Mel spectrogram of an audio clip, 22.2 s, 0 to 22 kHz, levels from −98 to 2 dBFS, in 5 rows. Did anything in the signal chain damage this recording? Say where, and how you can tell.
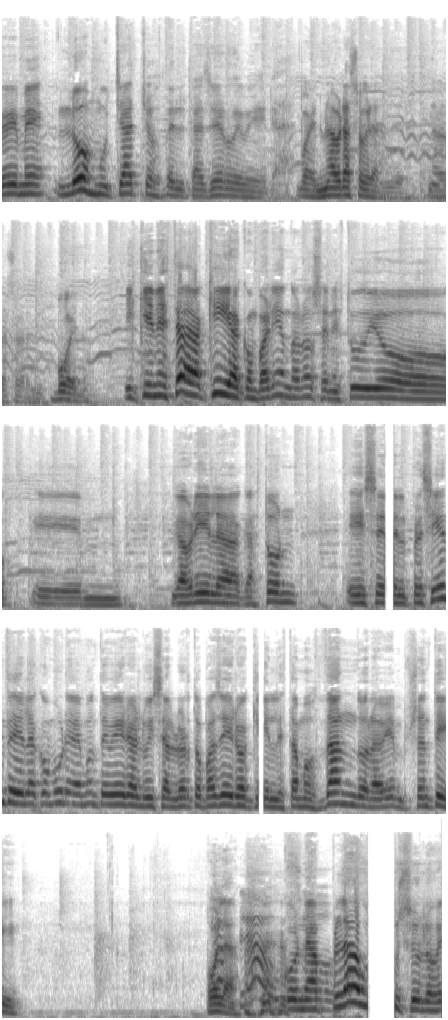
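Yes. The damage happened in playback over the wireless link, most likely a Bluetooth stall: interference delayed packets, the headphones' buffer ran empty, and output halted until retransmissions arrived. The sound drops to dead silence three times, from 12.71 to 12.81 s (97 ms), 15.89 to 15.95 s (64 ms), and 21.42 to 21.70 s (277 ms), each time resuming abruptly rather than fading. That is the signature of a starved buffer, not of anything in the source material.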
